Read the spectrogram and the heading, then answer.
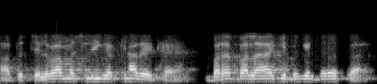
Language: Urdu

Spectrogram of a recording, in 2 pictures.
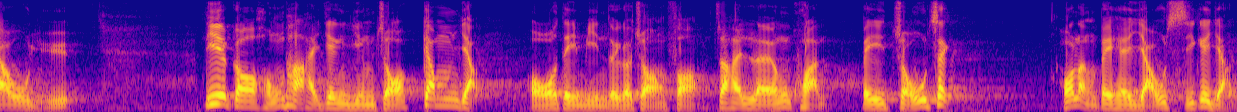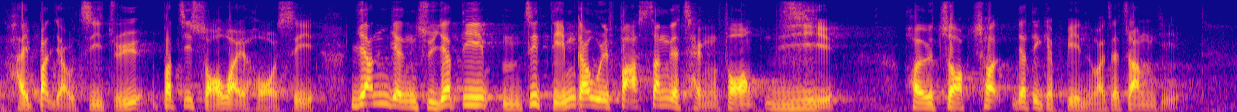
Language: Cantonese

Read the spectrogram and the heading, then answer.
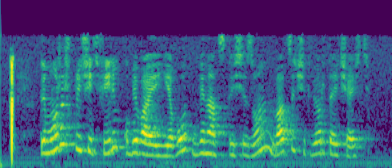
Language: Russian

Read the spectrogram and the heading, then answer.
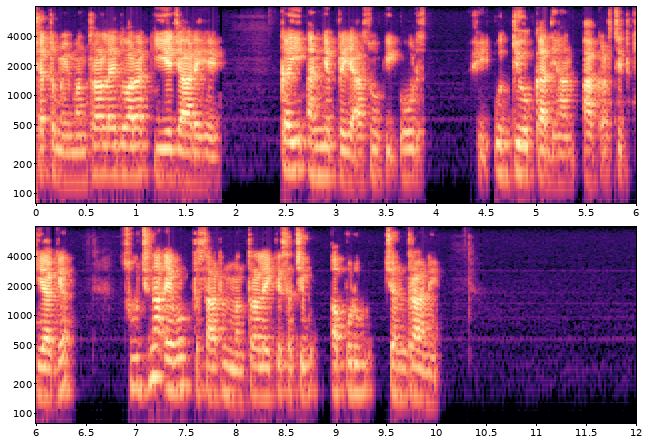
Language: Hindi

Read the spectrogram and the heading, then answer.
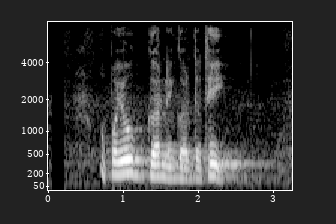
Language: Nepali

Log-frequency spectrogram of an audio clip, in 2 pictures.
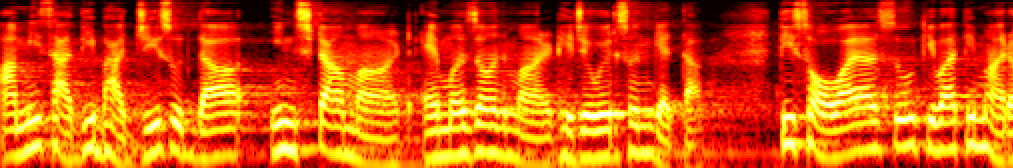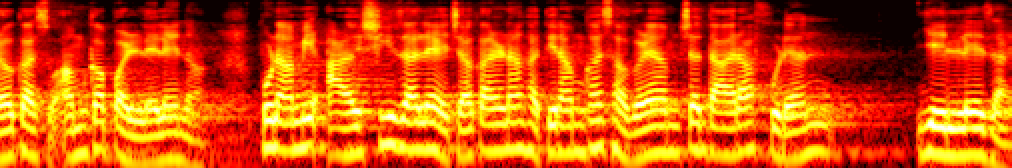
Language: Konkani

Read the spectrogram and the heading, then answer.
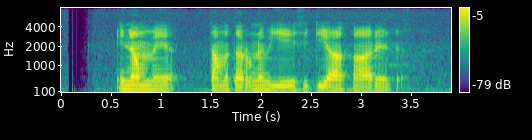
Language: Sinhala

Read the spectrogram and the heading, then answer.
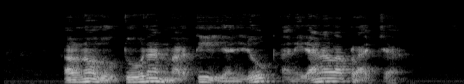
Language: Catalan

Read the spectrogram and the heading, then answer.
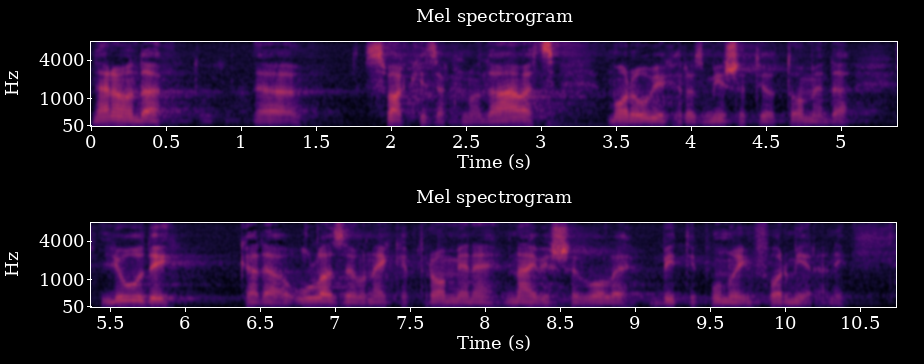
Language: Croatian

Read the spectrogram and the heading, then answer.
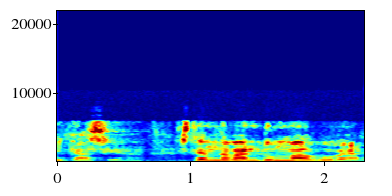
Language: Catalan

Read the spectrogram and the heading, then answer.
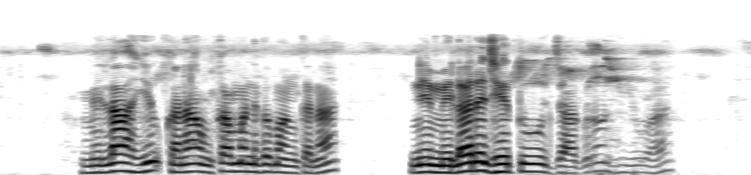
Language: Santali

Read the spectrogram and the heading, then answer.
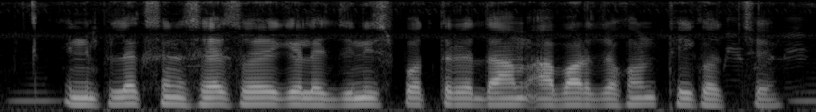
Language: Bangla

